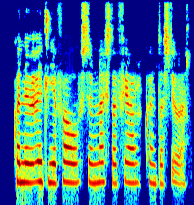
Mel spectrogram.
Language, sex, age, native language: Icelandic, female, 13, Icelandic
